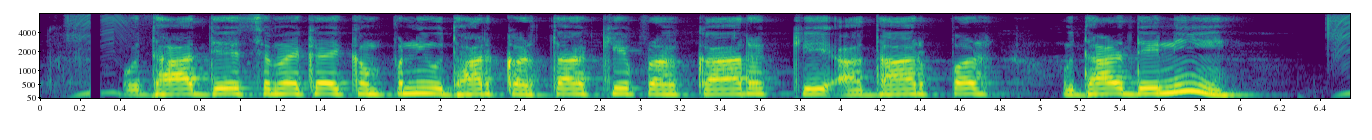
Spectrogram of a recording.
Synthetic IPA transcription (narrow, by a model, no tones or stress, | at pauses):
ʊd̪ʱːaɾd̪esəməjkaikə̃mpniʊd̪ʱːaːɾkəɾt̪akepɾəkaːɾkeʔaːd̪ʱaːɾpəɾʊd̪ʱːaːɾd̪eni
